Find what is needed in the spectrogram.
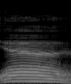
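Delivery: soft, drawn-out, sorrowful, mournful voice. Reading the story aloud, Ebony answers Draco's worried question, sad. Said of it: "I said sadly".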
